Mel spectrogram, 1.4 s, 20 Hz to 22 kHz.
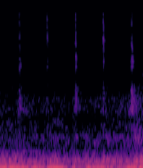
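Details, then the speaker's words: Philips NA120 air fryer that won't heat, set to 200°C: only a light steady timer tick about four per second with no fan whoosh; fan and heater dead, food-tray plastic switch checked first. "Nu se aude zgomot de la ventilator , dar cronometrul ticăie."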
